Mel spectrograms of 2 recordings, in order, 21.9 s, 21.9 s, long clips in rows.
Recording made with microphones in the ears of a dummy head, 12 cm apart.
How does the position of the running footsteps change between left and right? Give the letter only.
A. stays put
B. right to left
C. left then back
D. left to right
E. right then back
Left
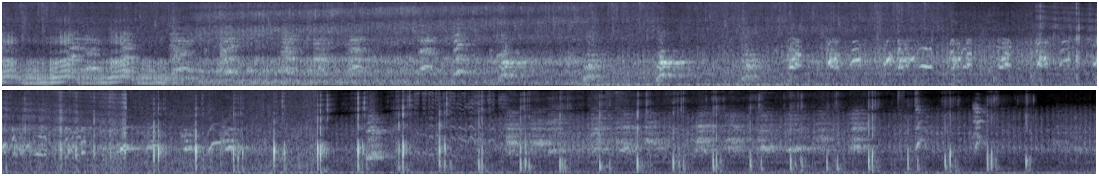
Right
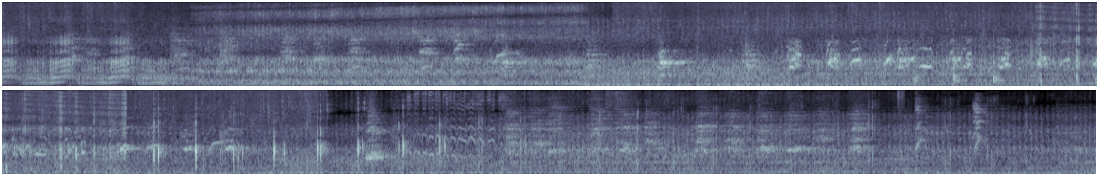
B.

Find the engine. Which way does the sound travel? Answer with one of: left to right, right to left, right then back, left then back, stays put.
left to right.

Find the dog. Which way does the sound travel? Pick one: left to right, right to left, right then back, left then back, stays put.
left to right.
